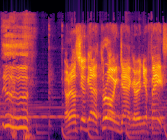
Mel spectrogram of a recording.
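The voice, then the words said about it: Weird put-on character voice. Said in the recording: “This is such a weird voice. How do you talk like this?”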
